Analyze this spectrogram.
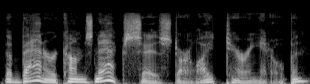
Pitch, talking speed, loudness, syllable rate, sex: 110 Hz, 175 wpm, -18 LUFS, 4.7 syllables/s, male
